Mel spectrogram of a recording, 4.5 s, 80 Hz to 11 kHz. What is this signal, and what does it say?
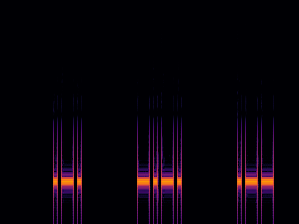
Morse code, heard as a keyed tone, about 19 wpm, spaced as for 8 wpm, 700 Hz. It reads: RCW
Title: 133 Lesson 22e - Question Mark - Three Characters 20wpm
